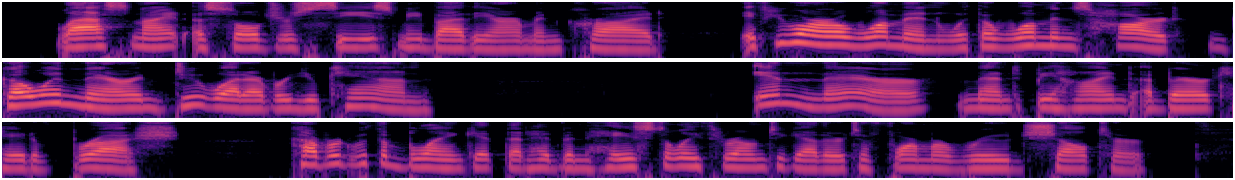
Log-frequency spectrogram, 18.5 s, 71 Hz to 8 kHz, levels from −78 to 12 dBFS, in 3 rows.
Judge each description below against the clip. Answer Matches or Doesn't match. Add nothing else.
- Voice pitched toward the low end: Doesn't match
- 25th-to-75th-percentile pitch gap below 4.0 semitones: Matches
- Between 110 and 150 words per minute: Doesn't match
